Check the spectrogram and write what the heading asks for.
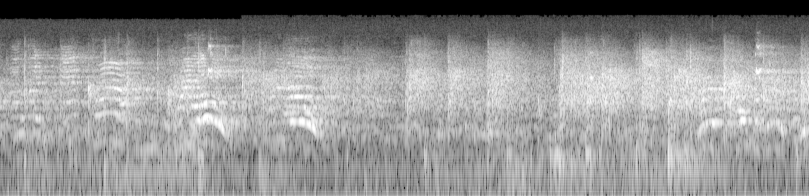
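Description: Game sounds in a school gym: a basketball being dribbled on the hardwood court and short squeaks of sneakers on the floor, over crowd voices echoing in the hall.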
